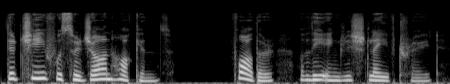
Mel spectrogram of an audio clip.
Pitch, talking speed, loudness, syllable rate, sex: 205 Hz, 160 wpm, -17 LUFS, 4.7 syllables/s, female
